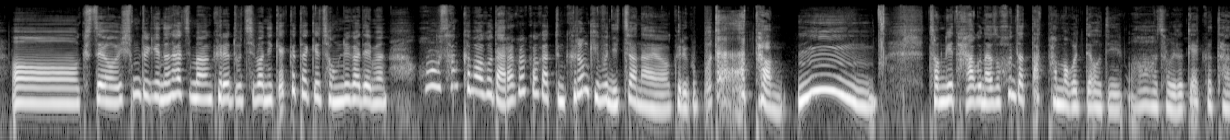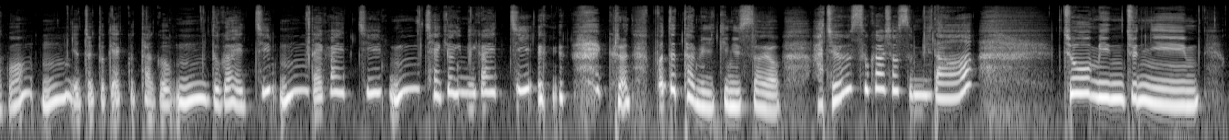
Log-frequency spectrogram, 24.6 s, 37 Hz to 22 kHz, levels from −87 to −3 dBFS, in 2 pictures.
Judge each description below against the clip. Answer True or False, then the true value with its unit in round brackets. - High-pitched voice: True (240 Hz)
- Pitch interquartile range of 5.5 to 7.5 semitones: False (8.0 semitones)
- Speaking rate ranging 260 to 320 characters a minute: True (310 characters per minute)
